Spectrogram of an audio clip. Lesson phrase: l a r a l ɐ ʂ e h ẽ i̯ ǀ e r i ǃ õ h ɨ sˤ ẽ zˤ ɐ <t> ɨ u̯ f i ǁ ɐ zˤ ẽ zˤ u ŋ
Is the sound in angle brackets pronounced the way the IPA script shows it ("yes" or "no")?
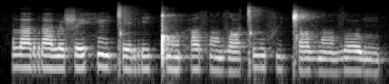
no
